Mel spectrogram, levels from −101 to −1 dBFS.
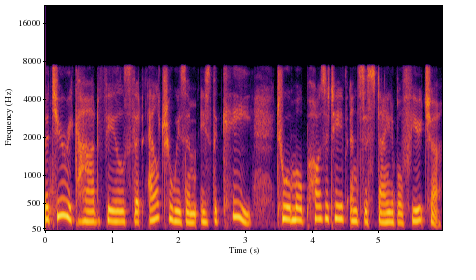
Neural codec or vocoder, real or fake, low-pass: none; real; 7.2 kHz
